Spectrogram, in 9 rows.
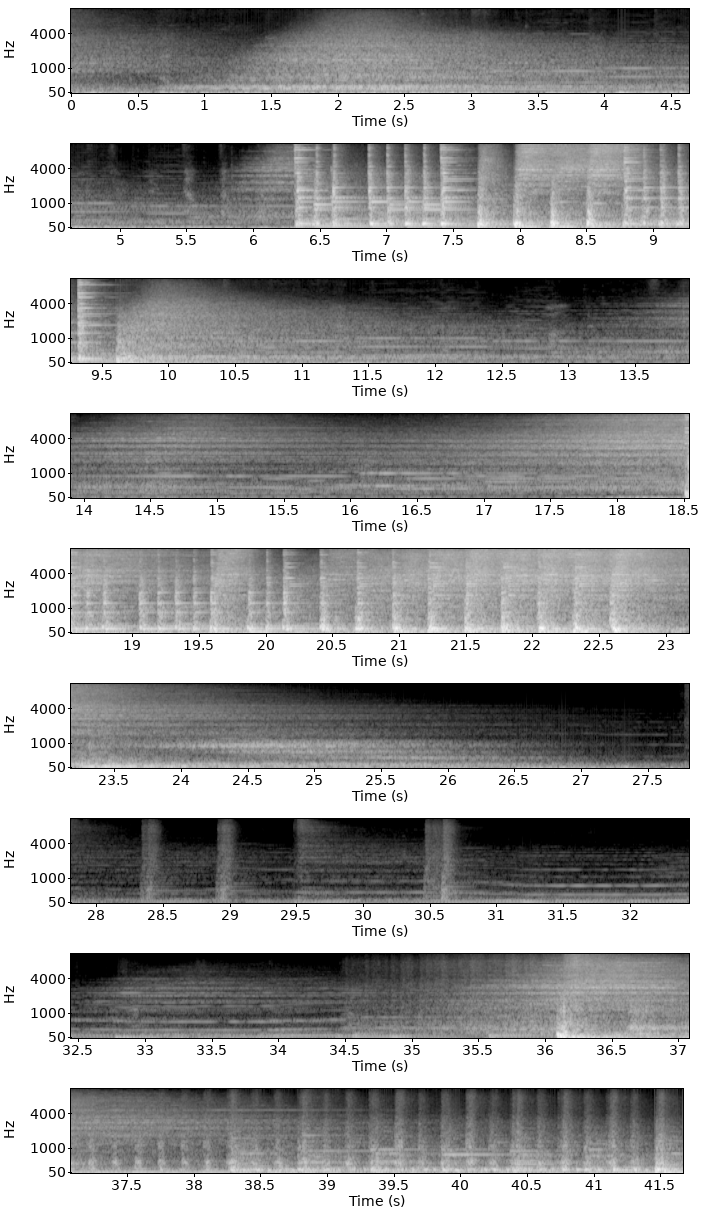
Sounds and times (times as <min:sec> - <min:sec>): Outside, urban or manmade: 0:00.0 - 0:41.6
Drum: 0:06.2 - 0:11.2, 0:18.5 - 0:24.8, 0:35.5 - 0:41.6.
